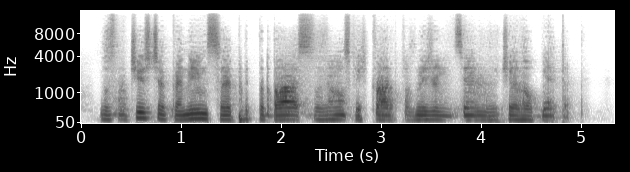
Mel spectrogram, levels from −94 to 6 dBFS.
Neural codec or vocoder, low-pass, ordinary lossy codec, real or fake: codec, 44.1 kHz, 0.9 kbps, DAC; 14.4 kHz; none; fake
